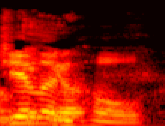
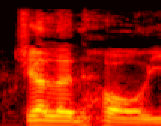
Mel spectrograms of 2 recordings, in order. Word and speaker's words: Gyllenhaal: Be careful with that pronunciation. You will Gyllenhaal. – Gyllenhaal. You will get your head snapped off in certain circles if you mispronounce that.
